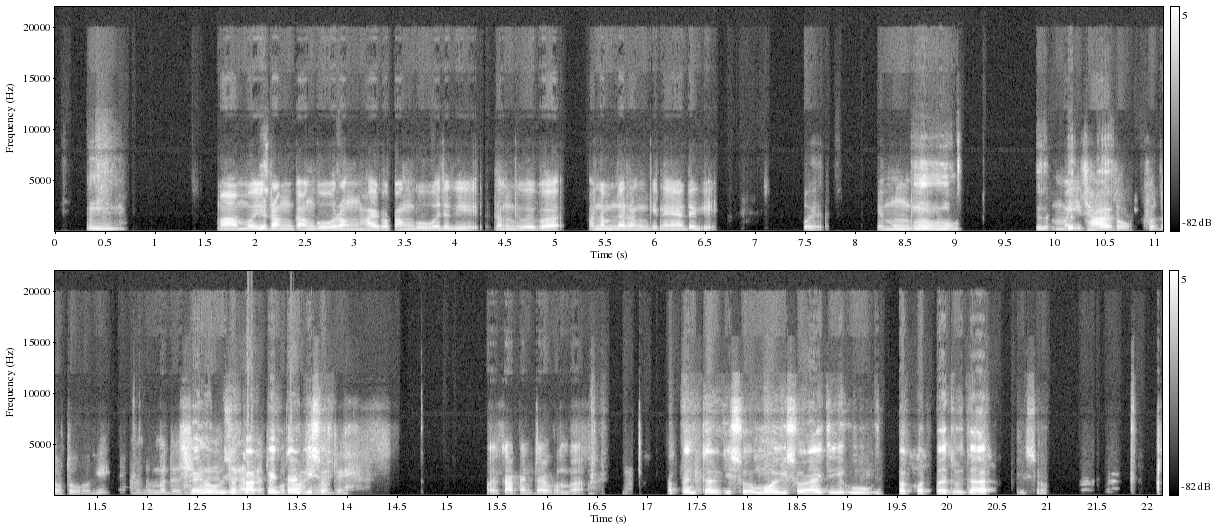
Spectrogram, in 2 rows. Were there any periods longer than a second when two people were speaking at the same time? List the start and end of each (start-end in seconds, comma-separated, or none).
12.4-13.8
